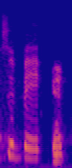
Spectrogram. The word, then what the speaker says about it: Tobago: Is that the right way to pronounce it? Tobago? Yeah, yeah, Trinidad and Tobago, yeah.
